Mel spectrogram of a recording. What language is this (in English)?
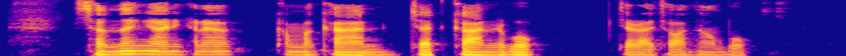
Thai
